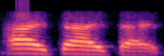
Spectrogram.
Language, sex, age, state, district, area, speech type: Kannada, female, 60+, Karnataka, Udupi, rural, conversation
